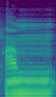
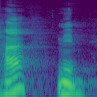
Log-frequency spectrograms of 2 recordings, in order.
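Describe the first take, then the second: First: It is clipped into one short syllable. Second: It is said as two full letter names. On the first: The speaker calls it wrong. "Maka jangan dibaca ham" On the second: The speaker calls it right. "Hamim dibaca ha mim"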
